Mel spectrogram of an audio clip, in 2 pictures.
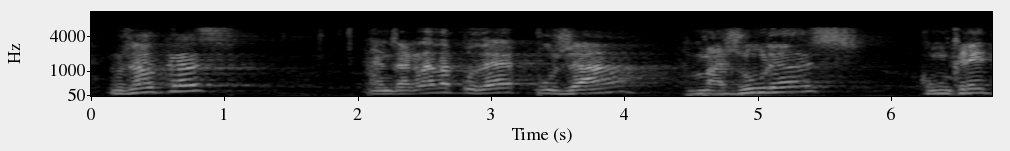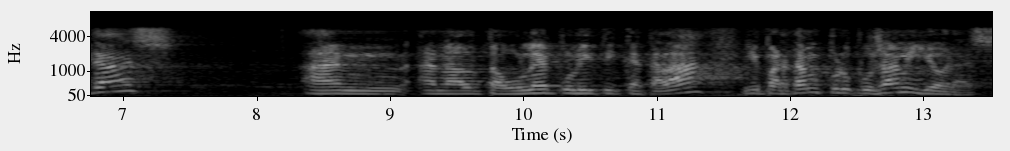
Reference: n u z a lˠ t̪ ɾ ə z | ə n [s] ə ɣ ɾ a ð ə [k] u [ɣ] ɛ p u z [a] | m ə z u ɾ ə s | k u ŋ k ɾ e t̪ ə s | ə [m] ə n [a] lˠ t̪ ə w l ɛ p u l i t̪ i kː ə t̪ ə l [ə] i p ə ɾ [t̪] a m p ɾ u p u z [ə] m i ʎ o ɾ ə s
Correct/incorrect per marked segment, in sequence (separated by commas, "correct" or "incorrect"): incorrect, incorrect, incorrect, correct, incorrect, incorrect, incorrect, correct, incorrect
